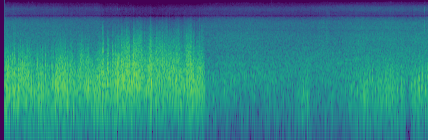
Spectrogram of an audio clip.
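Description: Wind rushes over the microphone for about four seconds, then drops away suddenly. What remains is a steady, quieter wash of breeze and small surf breaking on a sandy beach.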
